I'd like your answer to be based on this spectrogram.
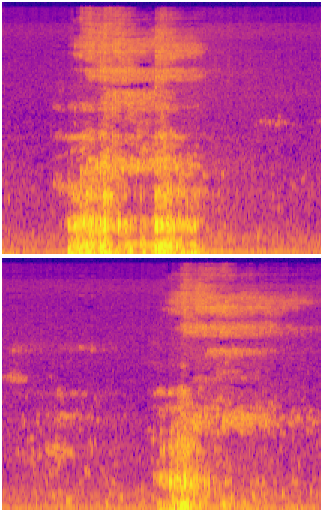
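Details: A sleeping Chinese woman snoring: low, rattling snores on two breaths in, with quiet breathing between them, over a steady low hum.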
